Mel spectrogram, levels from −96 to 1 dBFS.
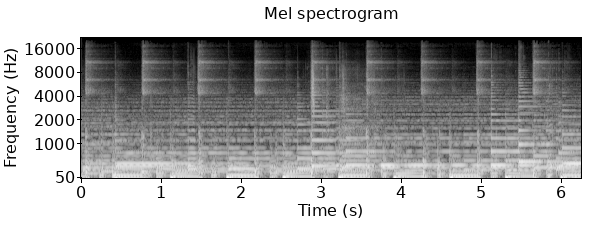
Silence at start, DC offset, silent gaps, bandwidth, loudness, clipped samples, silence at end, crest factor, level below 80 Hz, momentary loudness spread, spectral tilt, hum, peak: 0 s; 0.3%; none; 18 kHz; -13 LUFS; under 0.1%; 0 s; 12 dB; -16 dBFS; 4 LU; -7 dB/octave; none; 0 dBFS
